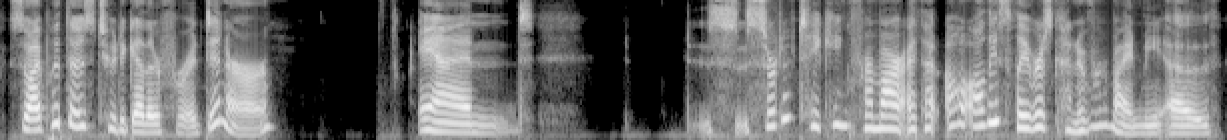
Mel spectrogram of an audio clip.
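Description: A woman's voice: on the high side, very animated, moderate pace, dry recording. A woman chatting casually, walking through a recipe step by step. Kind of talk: casual chat about cookbooks.

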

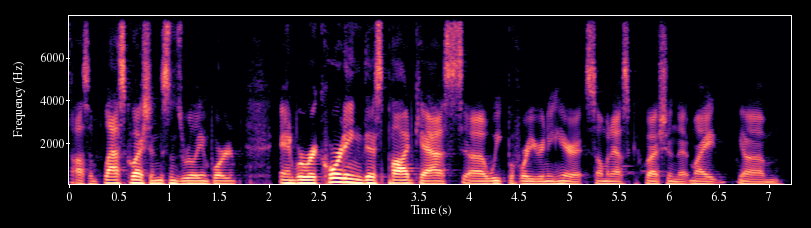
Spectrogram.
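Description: A man's voice: mid-range voice, steady tone, quick pace. Earnest, rambling male podcast host. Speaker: podcast host, school administrator. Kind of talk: casual interview talk.

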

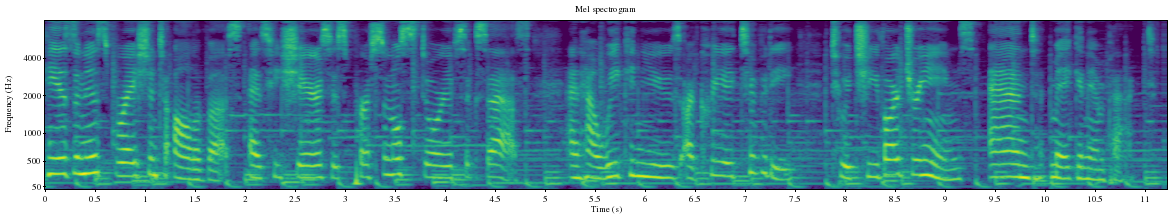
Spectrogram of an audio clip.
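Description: Woman podcast host, somewhat high voice, earnest and encouraging, faint music behind. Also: a little slow. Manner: earnest, encouraging, reads promos aloud. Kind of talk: scripted intro then interview chat.

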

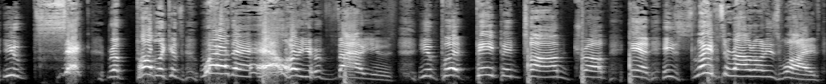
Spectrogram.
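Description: A man from the United States, crying and shouting through an angry rant. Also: very high-pitched. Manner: shouting, tearful, ranting. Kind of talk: angry political rant to camera.

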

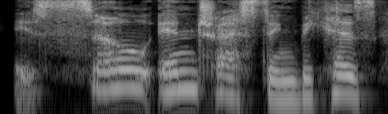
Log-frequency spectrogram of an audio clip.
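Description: A woman's voice: on the high side, normal speed, darkish tone, dry recording. A woman from Hawaii hosting an interview, asking chatty, conversational questions. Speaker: interview host.

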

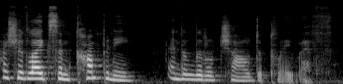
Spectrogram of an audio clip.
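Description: A woman voicing a kindly old male shoemaker who talks in a gentle, wistful way. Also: on the high side, expressive, moderate pace, pitched above the performer's own voice.

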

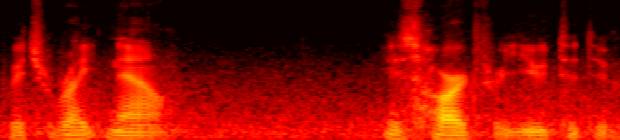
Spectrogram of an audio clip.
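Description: Low-voiced man leading a gentle guided meditation. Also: little pitch movement. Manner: gentle, unhurried, soothing delivery with pauses. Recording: clear background noise, low rumble.

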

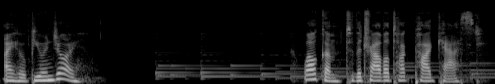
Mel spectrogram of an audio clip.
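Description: A woman's voice: lowish voice, measured pace, soft background music. A young adult woman hosting a travel podcast, chatting casually and asking her guest questions. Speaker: podcast host.

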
